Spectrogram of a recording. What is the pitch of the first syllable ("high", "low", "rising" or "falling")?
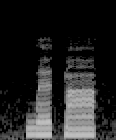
high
